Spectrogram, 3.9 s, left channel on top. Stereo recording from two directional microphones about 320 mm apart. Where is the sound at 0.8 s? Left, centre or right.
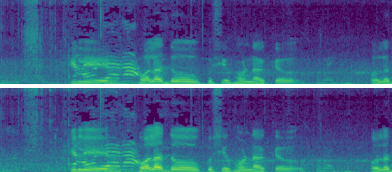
Right.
